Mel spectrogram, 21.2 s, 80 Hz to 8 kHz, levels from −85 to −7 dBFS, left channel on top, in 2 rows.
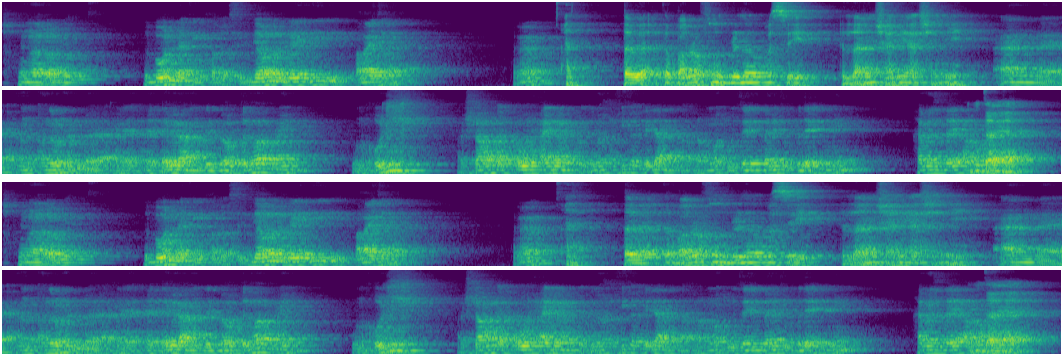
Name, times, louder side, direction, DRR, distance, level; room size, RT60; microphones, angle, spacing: voice 1, 0.2-0.8 1.4-4.0 5.1-5.4 9.9-13.6 14.1-14.6 15.2-19.1 19.7-20.5, left 1 dB, ahead, -6 dB, 0.4 m, -26 dB
voice 2, 6.2-8.1 8.4-9.6 14.4-14.7 20.3-20.7, left 3 dB, 90° left, 0 dB, 0.4 m, -22 dB
3.1 x 2.0 x 2.3 m, 1.3 s
head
